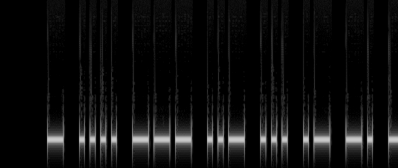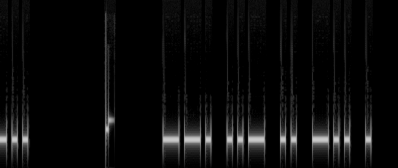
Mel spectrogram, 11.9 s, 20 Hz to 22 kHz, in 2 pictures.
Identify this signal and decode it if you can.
Morse code, heard as a keyed tone, about 15 wpm, 700 Hz. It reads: THOUSAND GUIDE
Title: Sentences from Top 600 Words - New Word Drill - 15wpm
